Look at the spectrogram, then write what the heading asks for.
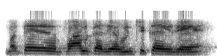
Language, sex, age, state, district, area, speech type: Kannada, male, 60+, Karnataka, Koppal, rural, conversation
